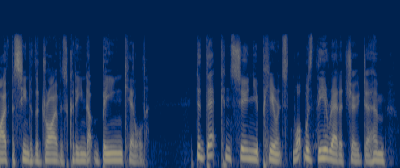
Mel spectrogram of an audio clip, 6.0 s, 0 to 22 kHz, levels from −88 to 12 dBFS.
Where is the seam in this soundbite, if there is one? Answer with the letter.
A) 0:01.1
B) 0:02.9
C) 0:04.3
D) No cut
C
